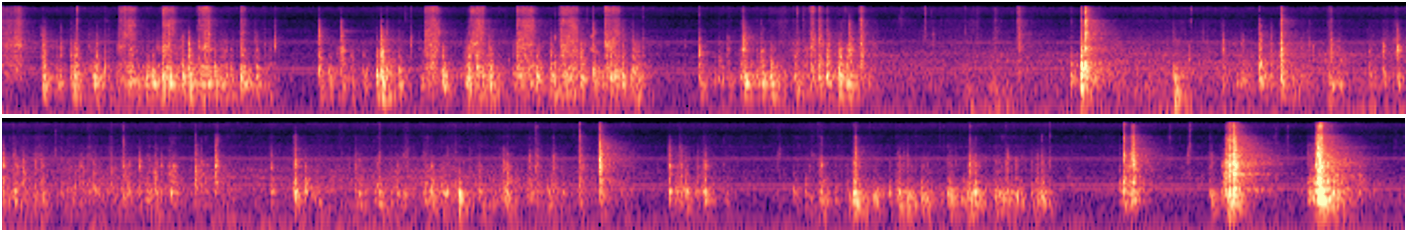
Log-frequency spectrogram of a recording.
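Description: Hand ratchet with a Torx bit clicking in quick runs as it backs out the Torx bolts holding a door latch. A few louder metallic knocks near the end.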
